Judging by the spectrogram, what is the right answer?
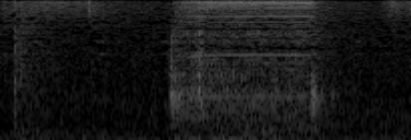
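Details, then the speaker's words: Chrysler Town and Country HVAC diagnosis with the fan off, key in accessory position: the driver blend door actuator gives a faint, smooth electric whir under a second and stops cleanly without clicking or grinding, working normally. "now remember the fan is not on but the blenders they're still wo"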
